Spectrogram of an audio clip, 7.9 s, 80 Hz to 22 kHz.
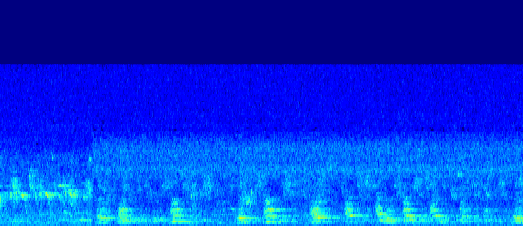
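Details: Busy stretch of White-vented myna calling from Ubon Ratchathani, Thailand, 14 December 2020: a rapid, irregular run of harsh, nasal notes and squeaky chatter, roughly half a second apart.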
